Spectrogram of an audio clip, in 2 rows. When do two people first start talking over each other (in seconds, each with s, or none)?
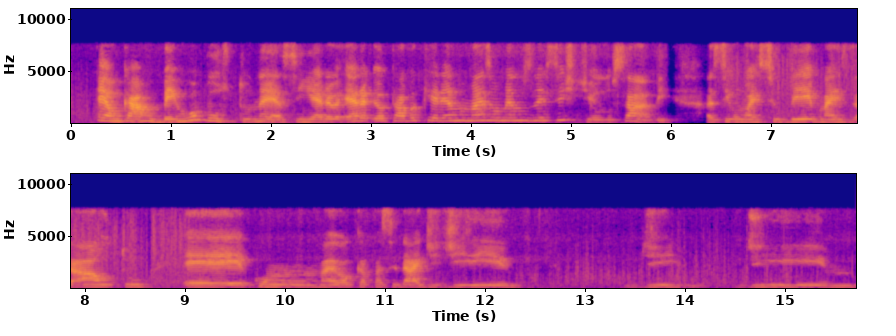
none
